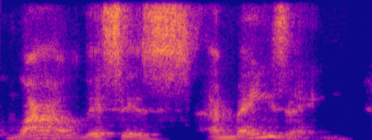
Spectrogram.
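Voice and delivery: ordinary talk

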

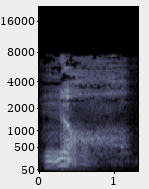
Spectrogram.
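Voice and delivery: low, soft deadpan No; mock deep friend saying No; imitating Henry. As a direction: drop deep and quiet for his No. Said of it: "that's him saying that".

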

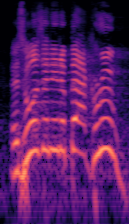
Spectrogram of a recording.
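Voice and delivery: loud, high preaching burst; preaching shout. Real, not acted. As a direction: hammer it home to the skeptics. Preacher stressing to skeptics.

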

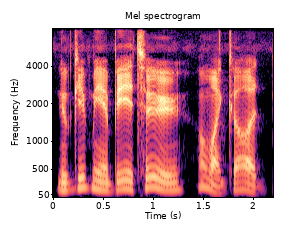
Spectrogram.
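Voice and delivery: ordinary talk

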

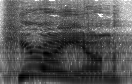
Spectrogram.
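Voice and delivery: slow, stretched indignant opening; a high, drawn-out huff of outrage; mock-indignant protest, said slowly; indignant outburst. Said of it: "I remember being angry".

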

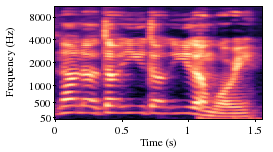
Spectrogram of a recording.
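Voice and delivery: put-on high, soft go at a German accent; attempted German accent. Trying a German accent for the co-host, attempted German accent. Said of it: "I'll try and do a German accent".

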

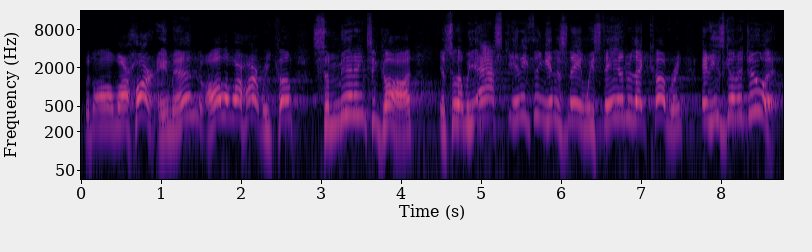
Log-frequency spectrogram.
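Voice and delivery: high, loud pulpit exhortation; full-force preaching. Acted. Preacher urging the congregation to submit to God, full-force preaching.

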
